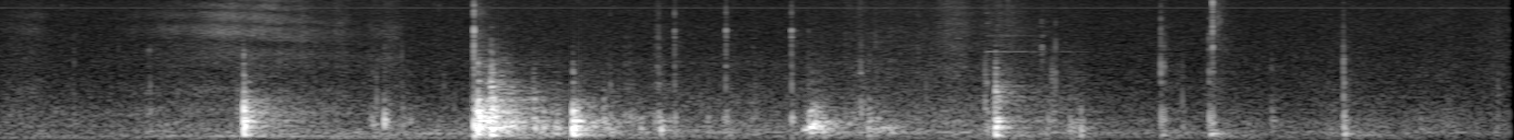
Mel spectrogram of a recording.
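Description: Irregular light clicks and knocks of small objects being handled, with a cluster of louder knocks about two and a half seconds in.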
